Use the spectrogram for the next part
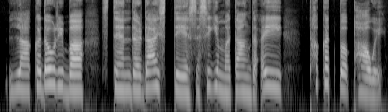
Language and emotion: Manipuri, fearful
